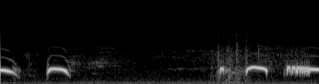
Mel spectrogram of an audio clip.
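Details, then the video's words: Spotted dove decoy calling to attract wild birds. Short arched coos come in a broken sequence, a few clicking knocks in between, then another coo and the start of a longer drawn-out note. "Cu gáy kích lửa bổi cực nhạy"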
